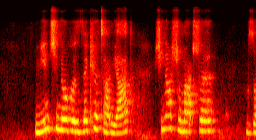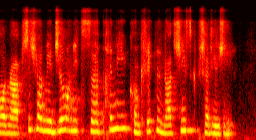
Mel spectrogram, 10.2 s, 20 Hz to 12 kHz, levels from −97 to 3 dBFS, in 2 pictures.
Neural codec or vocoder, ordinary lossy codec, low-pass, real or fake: codec, 16 kHz, 1.1 kbps, Voila-Tokenizer; Opus, 16 kbps; 7.2 kHz; fake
